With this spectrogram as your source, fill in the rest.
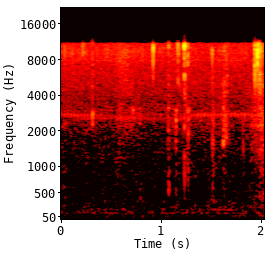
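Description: A man chews and smacks his lips close by.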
